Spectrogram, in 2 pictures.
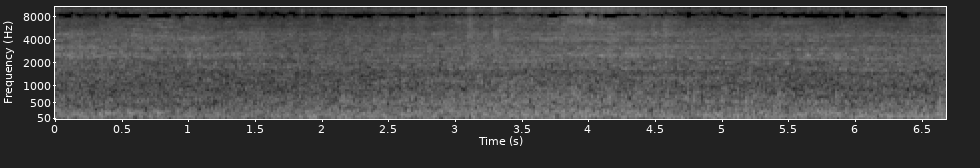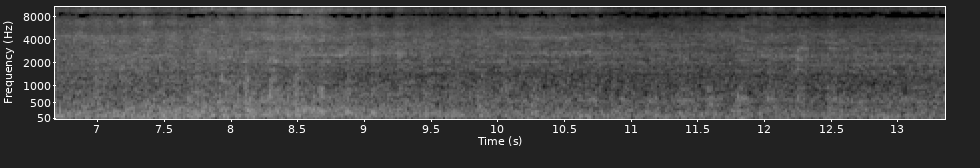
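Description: Double-stack intermodal freight train rolling past, a steady running noise of its well cars' wheels on the rails, a little louder about eight seconds in.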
